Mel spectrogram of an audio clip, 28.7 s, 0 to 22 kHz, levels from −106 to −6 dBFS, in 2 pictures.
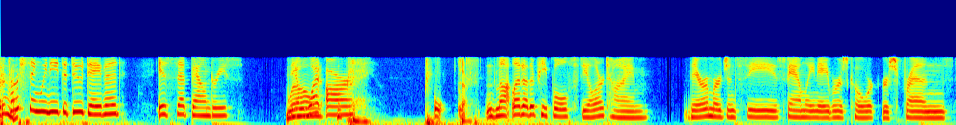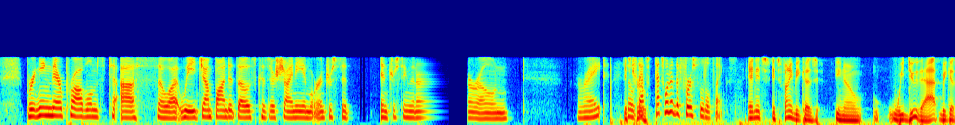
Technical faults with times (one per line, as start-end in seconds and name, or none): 20.60-21.38 call audio freeze
22.68-26.43 jitter buffer speed-up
